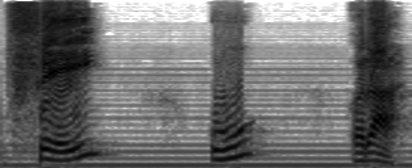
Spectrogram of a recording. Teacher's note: E esse U que aparece em feiura, baiuca e boiuno não está formando hiato com a vogal anterior, porque em fei a vogal é o E. O I é semivogal.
